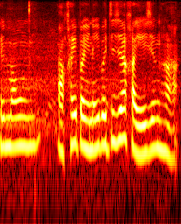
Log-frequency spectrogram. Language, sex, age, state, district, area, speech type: Bodo, female, 60+, Assam, Kokrajhar, rural, spontaneous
